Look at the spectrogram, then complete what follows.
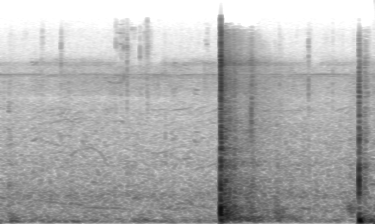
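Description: Aerial firework shells bursting: two booms about a second and a half apart, the first, near the middle, the louder, with a long rolling echo.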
